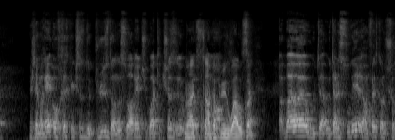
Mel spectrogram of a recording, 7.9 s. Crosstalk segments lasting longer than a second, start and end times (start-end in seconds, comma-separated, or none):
3.7-5.1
